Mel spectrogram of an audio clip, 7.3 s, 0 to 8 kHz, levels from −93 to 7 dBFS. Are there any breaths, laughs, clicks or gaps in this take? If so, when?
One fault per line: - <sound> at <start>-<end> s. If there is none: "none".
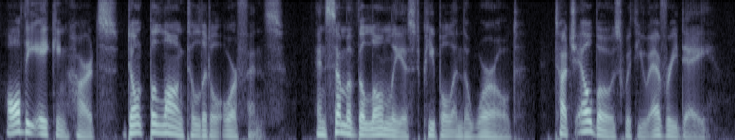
none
